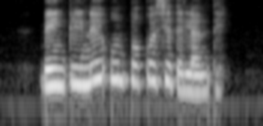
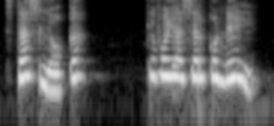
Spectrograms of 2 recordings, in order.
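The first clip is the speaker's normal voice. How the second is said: higher-pitched incredulous retort; scornful retort; 6 semitones higher than usual. A narrator's reading. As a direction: scoff at the very idea, pitched up. Scornful retort to friend's question.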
